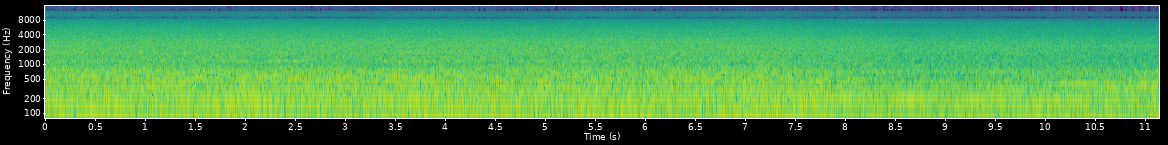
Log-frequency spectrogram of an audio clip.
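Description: Superior Tempest car wash blower dryers running, a loud, steady rush of air. A low hum joins in during the last few seconds.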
